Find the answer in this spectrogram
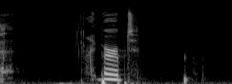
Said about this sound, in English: I keep burping.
